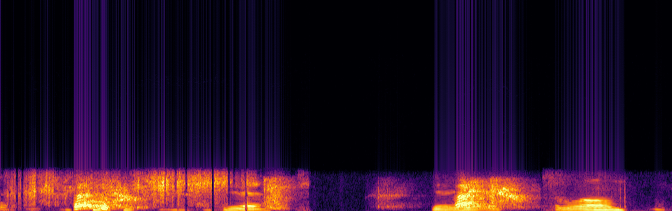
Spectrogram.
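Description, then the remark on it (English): A few abrupt, voiced bursts in close succession, ending with a loud sneeze-like outburst before the sound cuts off. “Bless you.”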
